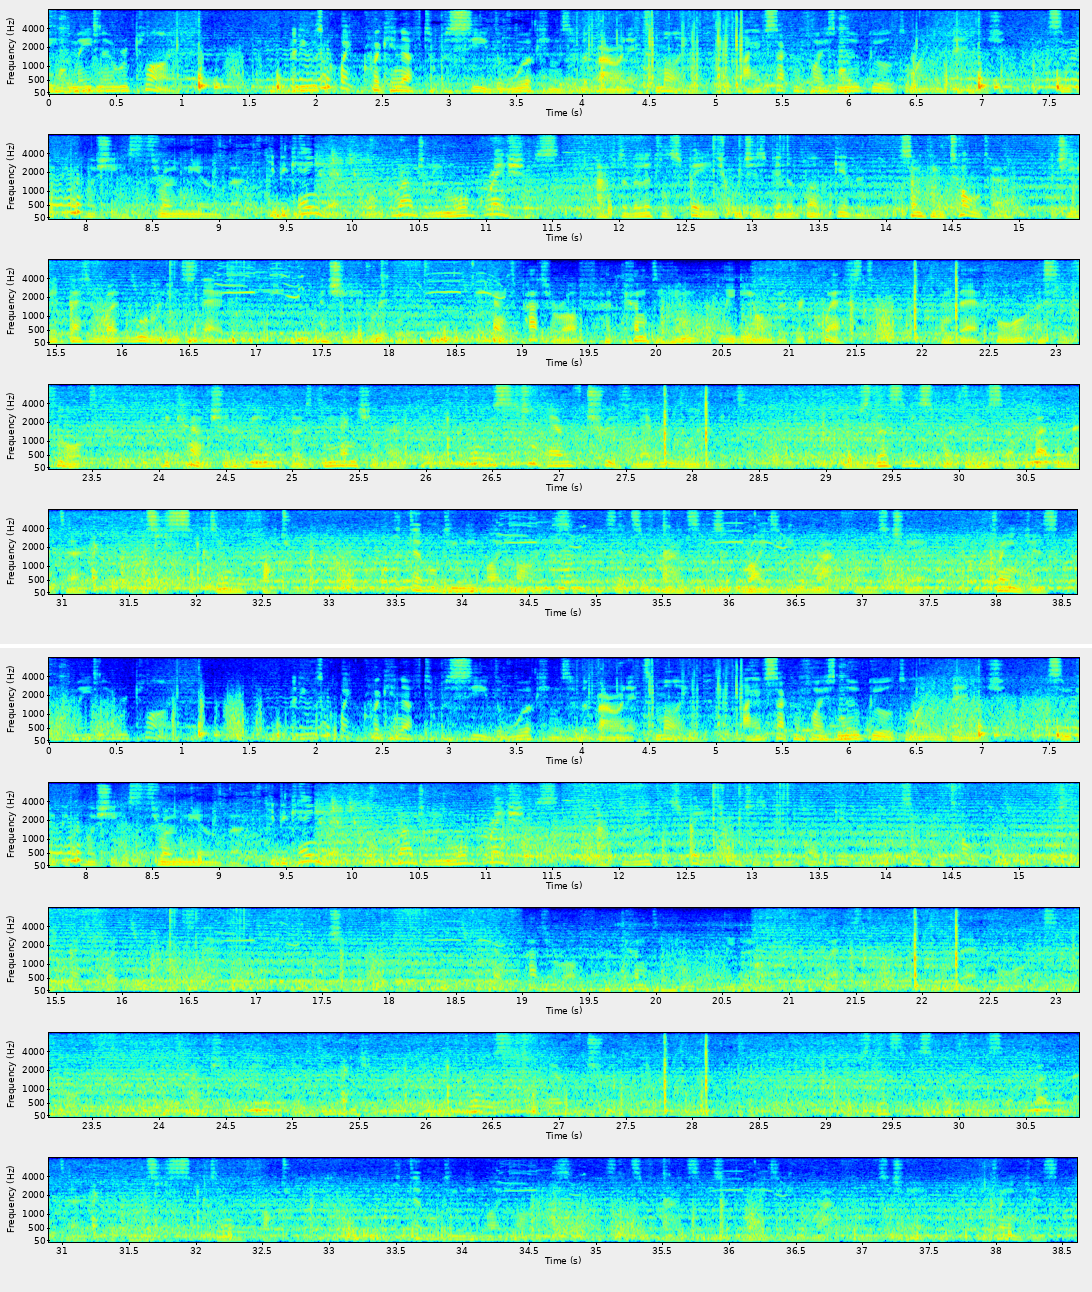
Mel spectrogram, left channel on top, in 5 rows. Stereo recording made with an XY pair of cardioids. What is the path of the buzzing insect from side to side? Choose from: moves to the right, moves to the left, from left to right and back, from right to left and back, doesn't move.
from left to right and back.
